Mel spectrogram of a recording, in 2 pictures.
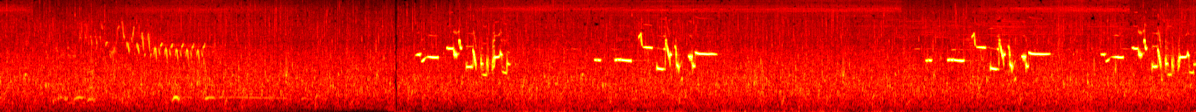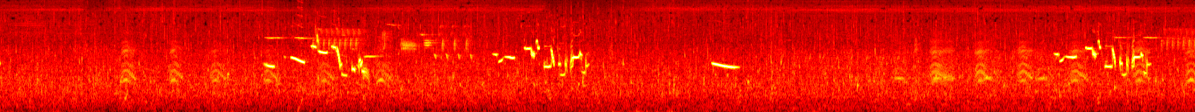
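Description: A small bird chirping in short, quick phrases that repeat every couple of seconds, over a steady hiss of running water.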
